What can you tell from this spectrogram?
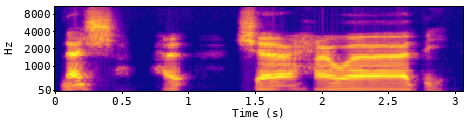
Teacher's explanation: Gabungkan nun itu dengan huruf shin yang bertasydid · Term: idgham syamsi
